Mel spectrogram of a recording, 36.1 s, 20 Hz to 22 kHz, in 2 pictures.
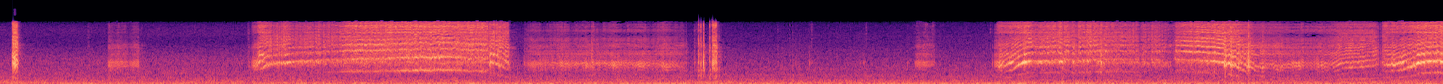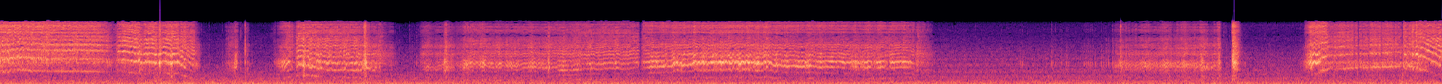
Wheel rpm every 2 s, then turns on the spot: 10, 50, 150, 40, 30, 0, 110, 130, 70, 150, 60, 60, 70, 70, 50, 10, 30, 120.
6-10 20-22 32-34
